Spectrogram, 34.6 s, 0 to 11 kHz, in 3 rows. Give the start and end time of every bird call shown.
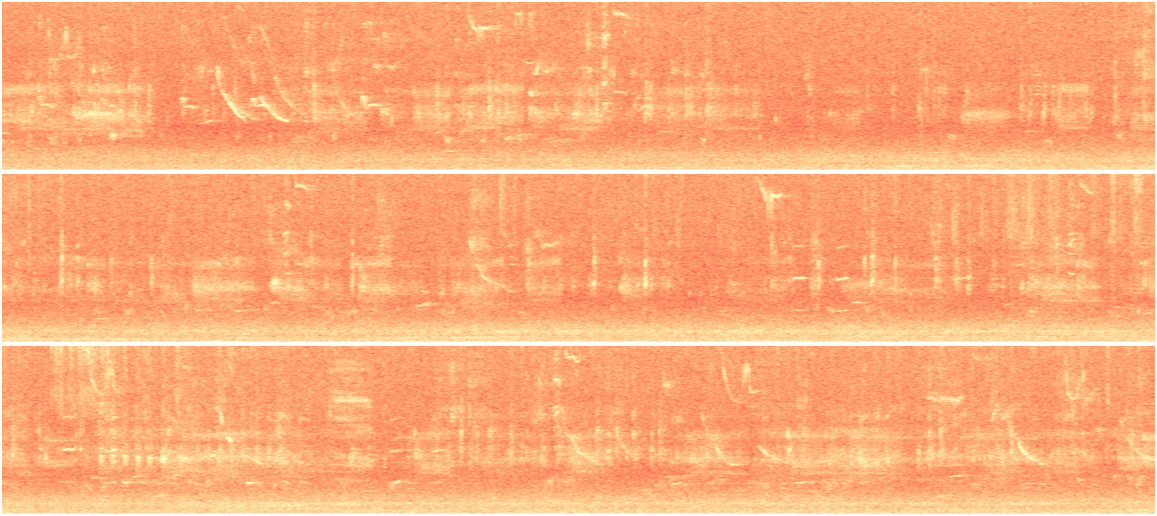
[0.00, 15.45] Red-winged Blackbird (Agelaius phoeniceus)
[14.05, 14.75] Common Grackle (Quiscalus quiscula)
[15.55, 34.59] unidentified bird
[19.05, 19.45] Brown-headed Cowbird (Molothrus ater)
[26.15, 26.95] Common Grackle (Quiscalus quiscula)

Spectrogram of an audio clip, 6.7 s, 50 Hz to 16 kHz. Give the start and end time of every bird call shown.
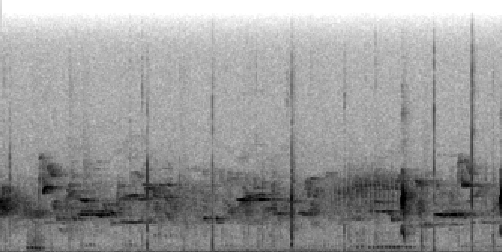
[1.00, 2.10] Iiwi (Drepanis coccinea)
[2.70, 3.90] Iiwi (Drepanis coccinea)
[5.50, 6.60] Iiwi (Drepanis coccinea)

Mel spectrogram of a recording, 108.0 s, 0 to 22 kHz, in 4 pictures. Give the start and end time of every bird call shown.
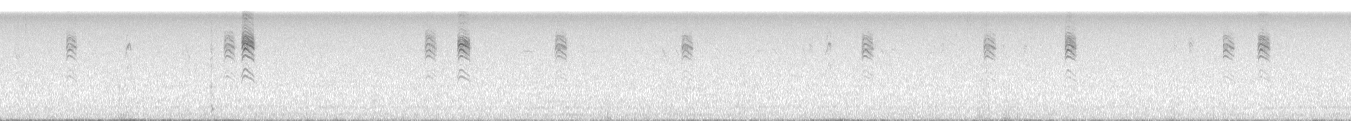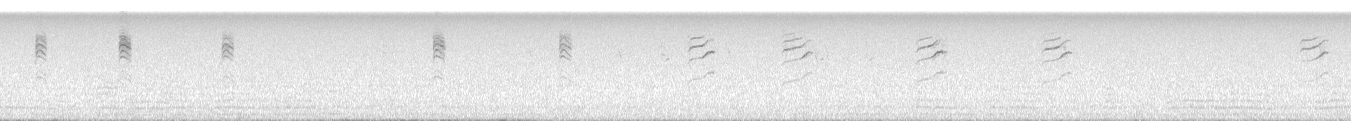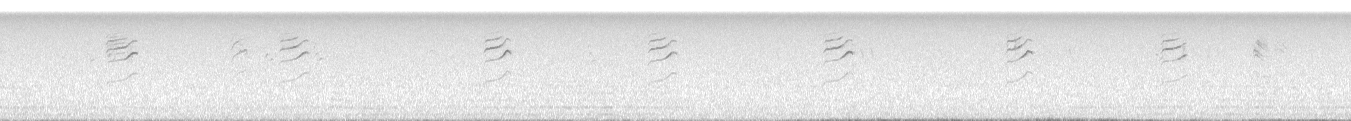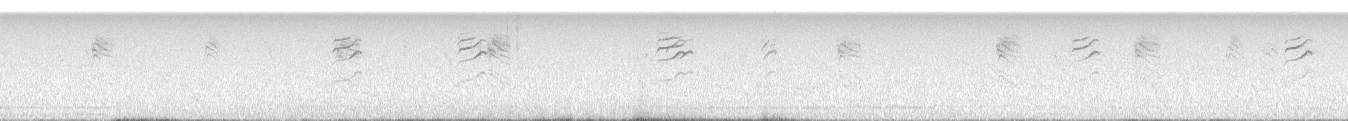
[1.31, 1.51] Hawaii Amakihi (Chlorodrepanis virens)
[2.51, 2.61] Hawaii Amakihi (Chlorodrepanis virens)
[4.51, 5.11] Hawaii Amakihi (Chlorodrepanis virens)
[8.51, 8.71] Hawaii Amakihi (Chlorodrepanis virens)
[9.11, 9.41] Hawaii Amakihi (Chlorodrepanis virens)
[11.01, 11.41] Hawaii Amakihi (Chlorodrepanis virens)
[13.61, 13.91] Hawaii Amakihi (Chlorodrepanis virens)
[16.51, 16.61] Hawaii Amakihi (Chlorodrepanis virens)
[17.21, 17.51] Hawaii Amakihi (Chlorodrepanis virens)
[19.61, 19.91] Hawaii Amakihi (Chlorodrepanis virens)
[21.31, 21.61] Hawaii Amakihi (Chlorodrepanis virens)
[23.41, 23.91] Hawaii Amakihi (Chlorodrepanis virens)
[24.41, 24.71] Hawaii Amakihi (Chlorodrepanis virens)
[25.11, 25.41] Hawaii Amakihi (Chlorodrepanis virens)
[27.71, 28.01] Hawaii Amakihi (Chlorodrepanis virens)
[29.41, 29.61] Hawaii Amakihi (Chlorodrepanis virens)
[31.41, 31.71] Hawaii Amakihi (Chlorodrepanis virens)
[35.61, 35.91] Hawaii Amakihi (Chlorodrepanis virens)
[38.21, 38.51] Hawaii Amakihi (Chlorodrepanis virens)
[40.81, 41.31] Hawaii Amakihi (Chlorodrepanis virens)
[42.61, 43.31] Hawaii Amakihi (Chlorodrepanis virens)
[45.31, 46.01] Hawaii Amakihi (Chlorodrepanis virens)
[47.81, 48.51] Hawaii Amakihi (Chlorodrepanis virens)
[53.01, 53.61] Hawaii Amakihi (Chlorodrepanis virens)
[56.11, 56.81] Hawaii Amakihi (Chlorodrepanis virens)
[58.61, 59.01] Hawaii Amakihi (Chlorodrepanis virens)
[59.31, 60.51] Hawaii Amakihi (Chlorodrepanis virens)
[63.71, 64.31] Hawaii Amakihi (Chlorodrepanis virens)
[66.91, 67.61] Hawaii Amakihi (Chlorodrepanis virens)
[70.51, 71.11] Hawaii Amakihi (Chlorodrepanis virens)
[71.21, 71.51] Eurasian Skylark (Alauda arvensis)
[74.11, 74.71] Hawaii Amakihi (Chlorodrepanis virens)
[77.21, 77.81] Hawaii Amakihi (Chlorodrepanis virens)
[79.11, 79.81] Hawaii Amakihi (Chlorodrepanis virens)
[82.91, 83.41] Hawaii Amakihi (Chlorodrepanis virens)
[85.11, 85.51] Hawaii Amakihi (Chlorodrepanis virens)
[87.61, 88.31] Hawaii Amakihi (Chlorodrepanis virens)
[90.21, 91.31] Hawaii Amakihi (Chlorodrepanis virens)
[94.21, 95.01] Hawaii Amakihi (Chlorodrepanis virens)
[96.21, 96.61] Hawaii Amakihi (Chlorodrepanis virens)
[97.81, 98.31] Hawaii Amakihi (Chlorodrepanis virens)
[101.01, 101.51] Hawaii Amakihi (Chlorodrepanis virens)
[102.51, 103.01] Hawaii Amakihi (Chlorodrepanis virens)
[103.81, 104.21] Hawaii Amakihi (Chlorodrepanis virens)
[105.61, 105.91] Hawaii Amakihi (Chlorodrepanis virens)
[106.31, 107.31] Hawaii Amakihi (Chlorodrepanis virens)

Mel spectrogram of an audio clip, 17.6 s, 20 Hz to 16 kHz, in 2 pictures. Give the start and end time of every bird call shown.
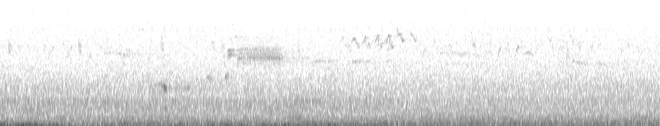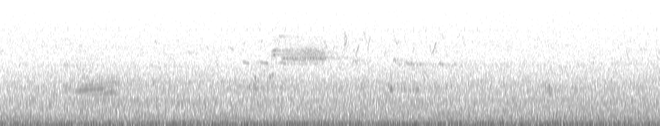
[2.60, 4.00] Red-winged Blackbird (Agelaius phoeniceus)
[4.50, 7.90] unidentified bird
[9.60, 10.40] Canada Goose (Branta canadensis)
[11.90, 13.50] Red-winged Blackbird (Agelaius phoeniceus)

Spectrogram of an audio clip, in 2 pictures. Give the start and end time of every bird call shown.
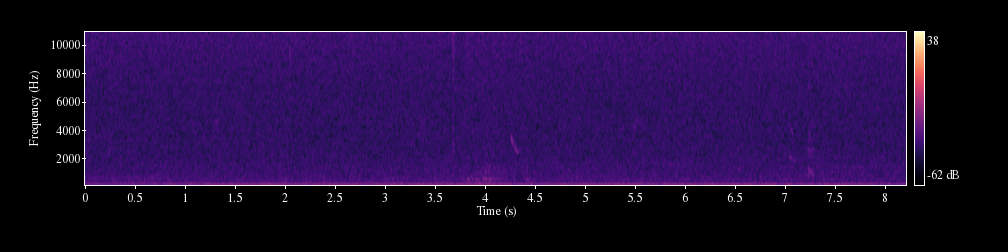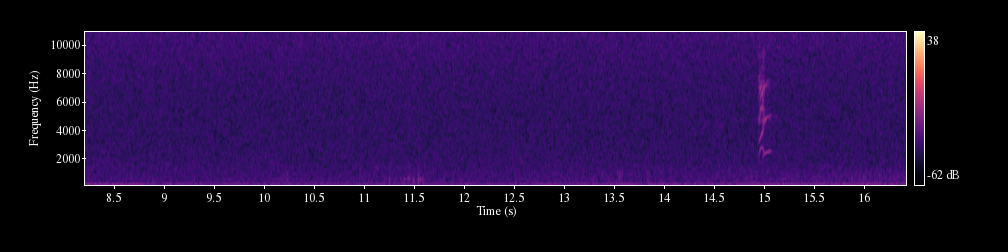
[14.96, 15.06] Hawaii Amakihi (Chlorodrepanis virens)

